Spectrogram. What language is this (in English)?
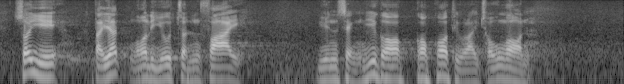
Cantonese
